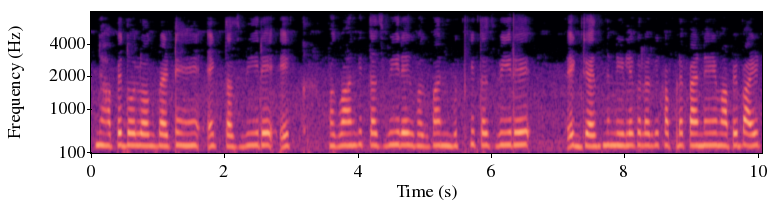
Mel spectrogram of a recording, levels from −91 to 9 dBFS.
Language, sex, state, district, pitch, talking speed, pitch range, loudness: Hindi, female, Bihar, Darbhanga, 245 Hz, 190 wpm, 235-250 Hz, -16 LUFS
